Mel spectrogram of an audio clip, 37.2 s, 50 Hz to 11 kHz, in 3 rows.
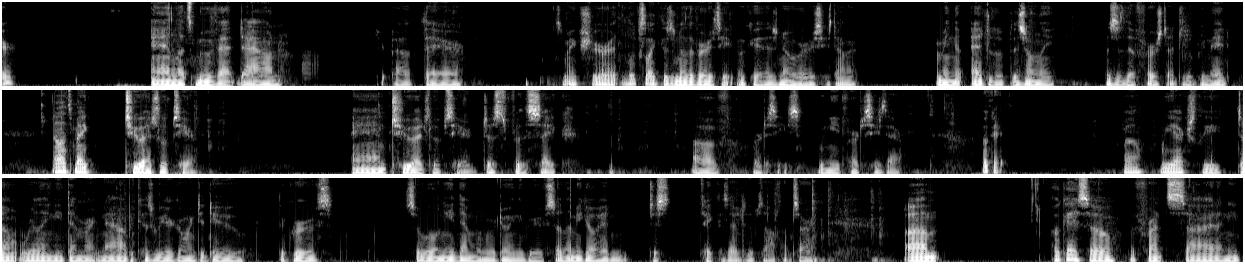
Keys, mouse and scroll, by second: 2.1 g, 4.6 Tab, 5.6 Tab, 8.3 g, 10.1 a, 10.7 Tab, 12.0 Tab, 13.1 ctrl+r, 14.4 a, 16.2 ctrl+r, 17.3 Tab, 18.3 a, 19.1 Tab, 19.8 a, 21.6 Tab, 23.8 Tab, 29.9 x, 32.0 a, 32.6 Tab, 32.9 a, 33.5 a, 36.6 click.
